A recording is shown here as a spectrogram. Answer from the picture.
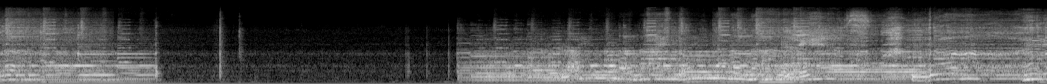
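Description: A Belarus-59 tube radiogram's loudspeakers playing a music broadcast with a singing voice. About a second and a half in, the sound drops almost away to a faint background with a single click, and the music comes back about three seconds later.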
